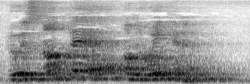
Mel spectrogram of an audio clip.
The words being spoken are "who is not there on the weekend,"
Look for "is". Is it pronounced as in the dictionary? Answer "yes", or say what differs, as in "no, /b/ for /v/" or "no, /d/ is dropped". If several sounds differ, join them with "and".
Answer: yes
